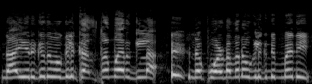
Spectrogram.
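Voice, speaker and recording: A woman's voice: extremely high pitch, flat delivery, quick pace, fairly bright tone, no echo, studio quality. Woman playing an indignant young daughter-in-law. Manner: indignant, arguing back.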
